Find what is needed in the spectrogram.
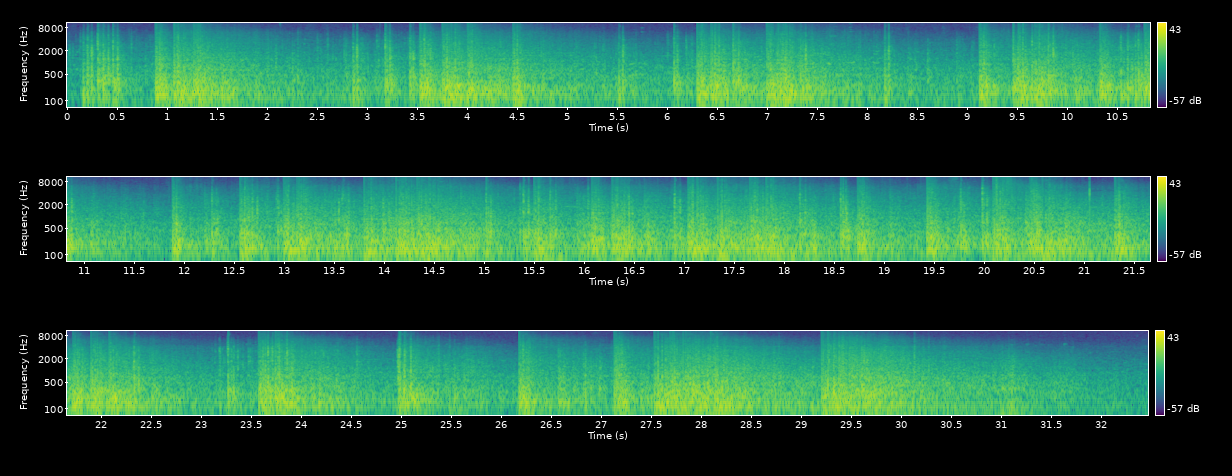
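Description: Aerial firework shells bursting in a dense, near-continuous barrage, many sharp reports overlapping, with only brief dips between volleys.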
